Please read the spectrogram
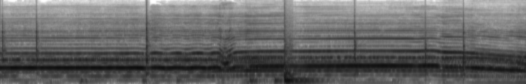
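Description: Several voices sing pansori together, holding one long drawn-out note on the word "tteo" (float up) that dips briefly partway through and slides down near the end. Buk barrel drums are struck under it, one sharp stroke every second or so.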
